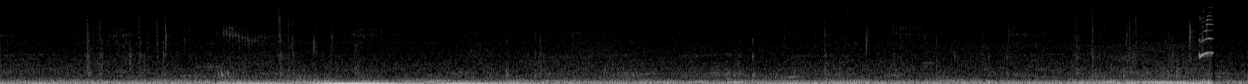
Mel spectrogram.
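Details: Two newborn kittens, calm and growing in a basket, purring: a loud, dense low rumble running steadily throughout with a regular pulsing beat, and a short high chirp near the end.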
